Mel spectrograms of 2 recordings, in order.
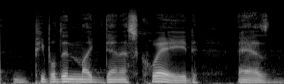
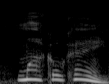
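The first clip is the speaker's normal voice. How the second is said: put-on British accent, higher pitch; 11 semitones higher, 3 dB quieter than usual. Trying the trick just taught: Michael Caine British accent. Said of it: "teach me how to Michael Caine".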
